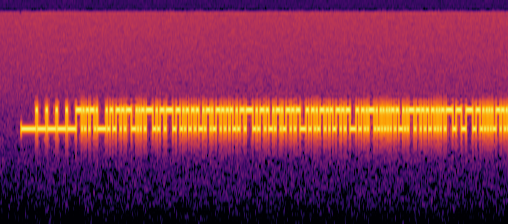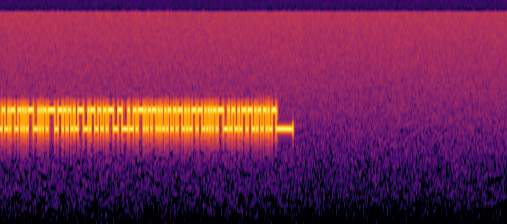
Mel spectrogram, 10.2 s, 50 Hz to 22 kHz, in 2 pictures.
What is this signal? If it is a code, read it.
RTTY (75 baud, 850 Hz shift), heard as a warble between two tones, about 2550 Hz centre. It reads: W OSTATNICH LATACH MIAL MIEJSCE ISTOTNY WZROST POZIOMU FINANSOWANIA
